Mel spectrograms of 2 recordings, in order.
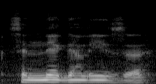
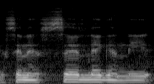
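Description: First: "Senegalesa" said slowly and deliberately, every syllable right; careful correct try. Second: "selegane-" stumbled, syllables swapped, slow and broken; tropeçando no nome. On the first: ("Senegalesa" pronunciado devagar e com cuidado) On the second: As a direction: trip over "sene-, selegane-", cutting it off. ("selegane-" gaguejado, sílabas trocadas) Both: Real, not acted. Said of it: "ai, eu não consigo falar esse nome".

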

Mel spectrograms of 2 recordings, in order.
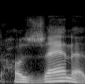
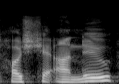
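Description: First: Hosanna said the English way, ho-ZAN-na; plain English Hosanna; anglicized Hosanna. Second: Hoshe'anu in the Hebrew form, ho-she-A-nu. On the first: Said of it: "That is the anglicized word". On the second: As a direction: give Hoshe'anu its Hebrew sounds. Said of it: "but it's Hoshe'anu". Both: Shown as a demonstration.

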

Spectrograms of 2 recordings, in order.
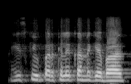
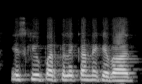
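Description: No difference in how they are said.

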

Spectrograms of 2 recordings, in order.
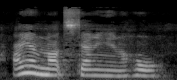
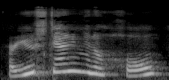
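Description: First: Firm, quick denial with weight on AM NOT; louder stress on AM, a firm statement; emphatic denial. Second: A question lifted high on STANDING. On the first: Cork answers Fuzz's question, emphatic denial. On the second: Fuzz puzzles over Cork's height, questioning. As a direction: Fuzz asks Cork about standing, high questioning tune on STANDING. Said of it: "Fuzz asked". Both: A narrator's reading.

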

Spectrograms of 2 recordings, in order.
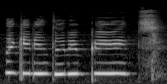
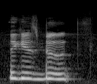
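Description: First: Put-on much higher, louder cutesy baby talk; cooing baby talk. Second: Said in the usual way. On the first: Mom showing her doll's boots to viewers, high baby talk. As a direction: coo over the tiny boots like a baby.

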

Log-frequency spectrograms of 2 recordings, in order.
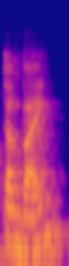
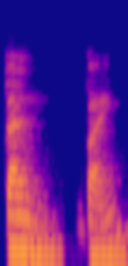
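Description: First: Said in the usual way. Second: "também" split as TAM, pause, BÉM; divided into syllables. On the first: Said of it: "you had some difficulties in também". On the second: Shown as a demonstration. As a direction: say "também" slowly, one syllable at a time. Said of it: "try to divide it in two syllables".

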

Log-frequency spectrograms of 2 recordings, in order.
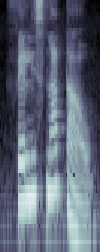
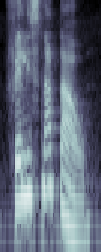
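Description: No difference in how they are said.

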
